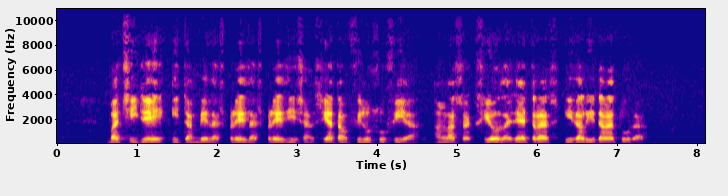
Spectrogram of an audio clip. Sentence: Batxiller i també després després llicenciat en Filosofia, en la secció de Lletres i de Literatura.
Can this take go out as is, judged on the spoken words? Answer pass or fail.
pass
